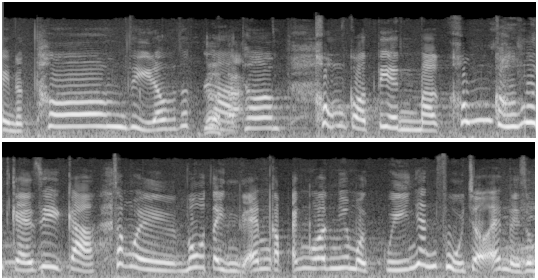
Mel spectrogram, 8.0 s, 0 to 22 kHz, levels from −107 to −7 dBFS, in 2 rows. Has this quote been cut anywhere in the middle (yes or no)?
yes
